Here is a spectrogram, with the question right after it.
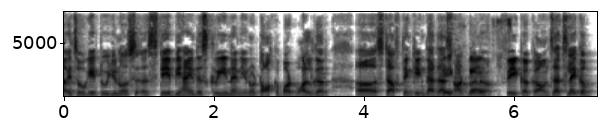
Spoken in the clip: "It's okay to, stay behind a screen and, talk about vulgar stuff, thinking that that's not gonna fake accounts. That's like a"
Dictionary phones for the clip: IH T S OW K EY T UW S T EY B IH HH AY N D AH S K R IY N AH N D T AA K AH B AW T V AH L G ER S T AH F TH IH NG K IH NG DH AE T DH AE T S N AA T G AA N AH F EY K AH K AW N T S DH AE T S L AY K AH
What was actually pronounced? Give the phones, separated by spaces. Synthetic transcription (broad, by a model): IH T S OW K EY T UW S T EY B IH HH AY N D AH S K R IY N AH N D T AA K AH B AW T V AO L G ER S T AH F T IH NG K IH NG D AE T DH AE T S N AA T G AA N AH F EY K AH K AW N T S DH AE T S L AY K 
